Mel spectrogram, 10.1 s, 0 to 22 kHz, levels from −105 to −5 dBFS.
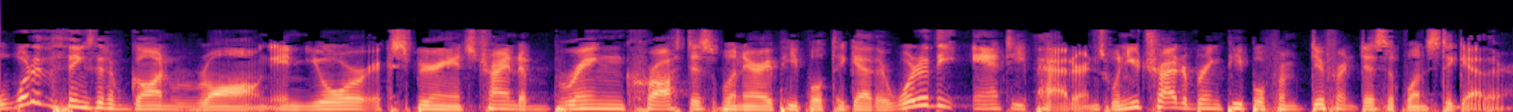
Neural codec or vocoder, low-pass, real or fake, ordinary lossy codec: none; 7.2 kHz; real; MP3, 32 kbps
